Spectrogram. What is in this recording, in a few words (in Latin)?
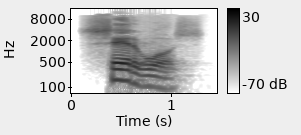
"servos", Latin; santillana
